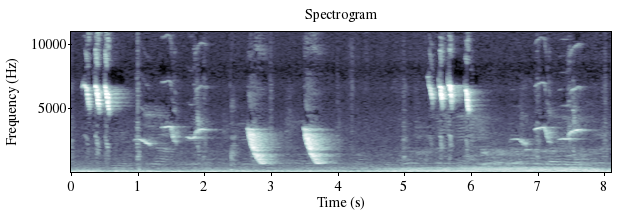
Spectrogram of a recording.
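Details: White-rumped shama with very high, thin chirp clusters and a few softer whistles. Two harsh, rasping downward sweeps are set between them.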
